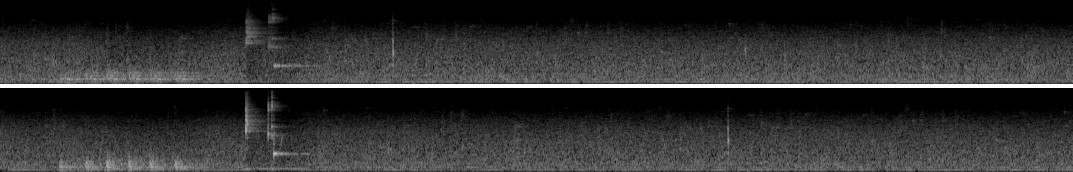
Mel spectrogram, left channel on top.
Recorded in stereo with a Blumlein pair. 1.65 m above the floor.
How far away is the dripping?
About 0.6 m.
